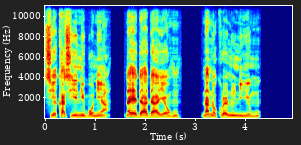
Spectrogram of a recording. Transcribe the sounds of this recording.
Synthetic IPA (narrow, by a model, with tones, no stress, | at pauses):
sɪ˨ɛ˨kʰa˦si˨ɛ˨˦nĩ˦bɔ˨nɪ̃˦a̰˨ | nã˦jɛ˨daː˦daː˨jɛ˨nɦʊ̃˦ | nã˦nʊ̃˨kʰʊ˦ɾɛ˦nʊ̃˦n̩˦nĩ˦jɛ˨mũ˦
